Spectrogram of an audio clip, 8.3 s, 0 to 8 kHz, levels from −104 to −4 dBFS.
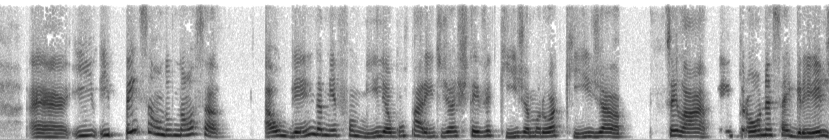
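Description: At 3.94 to 3.97 s, short concealed packet loss: 20 ms of audio missed the decoder, so the receiver extended the preceding sound across the gap, leaving a brief smear.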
